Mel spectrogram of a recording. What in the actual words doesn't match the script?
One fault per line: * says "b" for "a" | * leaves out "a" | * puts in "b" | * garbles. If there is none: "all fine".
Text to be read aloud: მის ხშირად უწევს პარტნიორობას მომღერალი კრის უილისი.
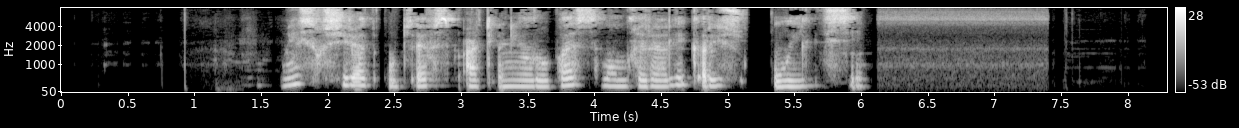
all fine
